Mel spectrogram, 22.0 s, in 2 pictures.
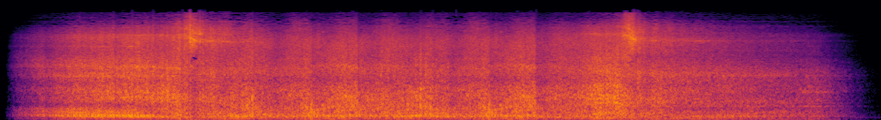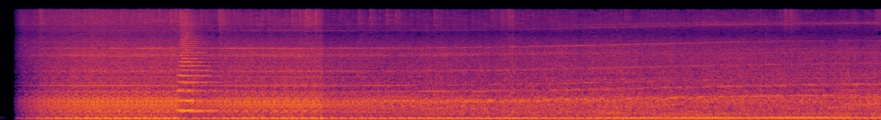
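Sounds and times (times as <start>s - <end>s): train running on track: 0.1s - 10.5s, 11.2s - 22.0s
rail clicks: 1.1s - 8.7s.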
